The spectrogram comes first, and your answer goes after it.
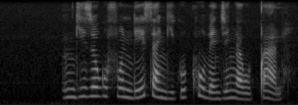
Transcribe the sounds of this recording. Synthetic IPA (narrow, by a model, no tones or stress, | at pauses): ŋizok̬ufundʱisaŋik̬uǃʰuɓɛnd͡ʒʱɛŋak̬uǃaːla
